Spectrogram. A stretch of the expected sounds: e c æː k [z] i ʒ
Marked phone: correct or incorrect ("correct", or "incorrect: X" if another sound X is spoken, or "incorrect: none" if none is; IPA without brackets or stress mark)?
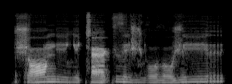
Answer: correct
